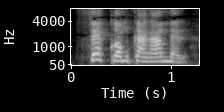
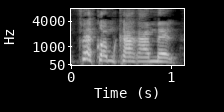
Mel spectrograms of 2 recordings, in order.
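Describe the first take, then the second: No difference in how they are said.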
